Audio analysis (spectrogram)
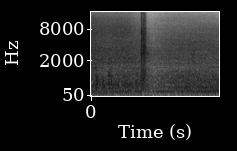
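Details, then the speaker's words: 1999 GMC Sierra with 5.3 Vortec V8, slightly leaking valve covers: even, smooth idle with a steady low rumble and no knocks or misses; engine runs healthy. "Yeah, she sounds great, guys."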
